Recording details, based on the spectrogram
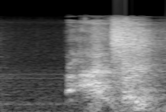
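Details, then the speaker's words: Simulated sneeze from a novelty sneeze button, not a real person: a single loud, explosive sneeze sound. "why do you have a sneeze button I don't I don't know that's so weird sneeze buttons are weird"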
